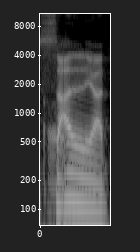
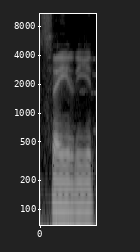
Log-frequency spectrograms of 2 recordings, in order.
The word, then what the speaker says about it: Salyat: Salyat. Okay, okay. I was always saying like Saylit or something because that, okay. Salyat.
